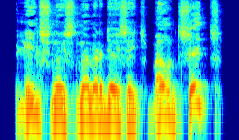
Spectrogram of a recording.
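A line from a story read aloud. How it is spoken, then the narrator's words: Barked. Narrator (Russian): рявкнул тот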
